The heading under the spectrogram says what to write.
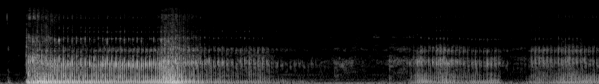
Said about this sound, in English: Also sounds like a Model T associated with it.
